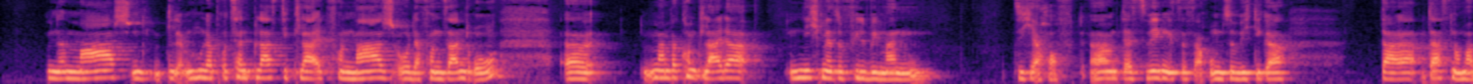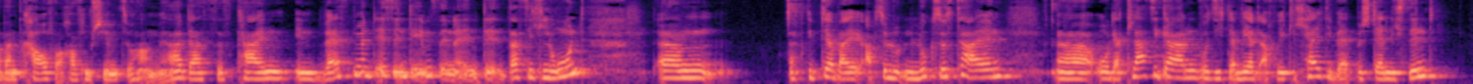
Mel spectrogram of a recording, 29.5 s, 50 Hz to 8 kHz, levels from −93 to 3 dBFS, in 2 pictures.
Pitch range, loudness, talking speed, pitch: 180-215 Hz, -19 LUFS, 155 wpm, 195 Hz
